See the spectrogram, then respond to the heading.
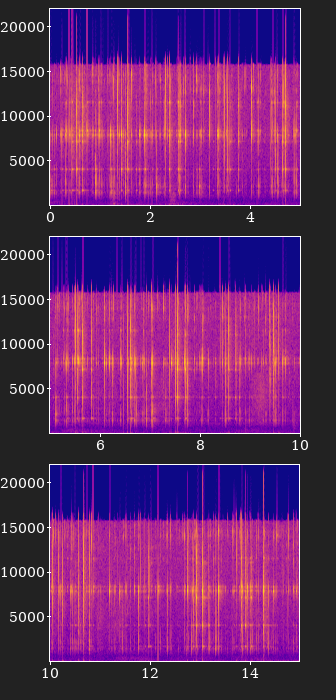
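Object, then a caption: Glass drinking tumbler. A small hollow drinking glass decorated with a white flower print, apparently holding some liquid, is held in both hands and tapped with long acrylic nails. Rapid, bright clinks and ticks follow one another continuously, each dying away almost instantly. There is little low-end body and no steady ring.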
